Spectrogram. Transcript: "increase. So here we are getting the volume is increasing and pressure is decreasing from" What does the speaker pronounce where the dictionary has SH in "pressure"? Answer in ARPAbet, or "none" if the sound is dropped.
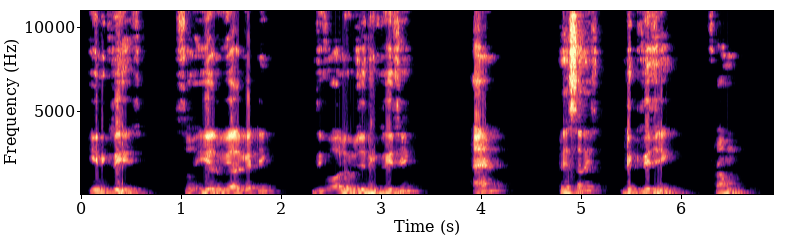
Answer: S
